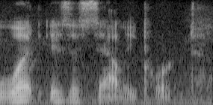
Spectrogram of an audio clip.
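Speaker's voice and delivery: theatrical whisper. Whispering a question to the squadron in character: whispering. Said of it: "I'm going to whisper to my".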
